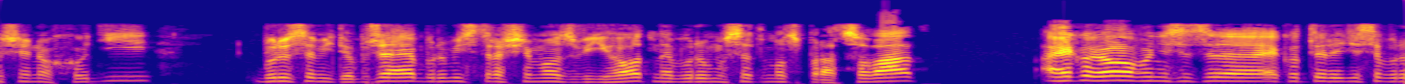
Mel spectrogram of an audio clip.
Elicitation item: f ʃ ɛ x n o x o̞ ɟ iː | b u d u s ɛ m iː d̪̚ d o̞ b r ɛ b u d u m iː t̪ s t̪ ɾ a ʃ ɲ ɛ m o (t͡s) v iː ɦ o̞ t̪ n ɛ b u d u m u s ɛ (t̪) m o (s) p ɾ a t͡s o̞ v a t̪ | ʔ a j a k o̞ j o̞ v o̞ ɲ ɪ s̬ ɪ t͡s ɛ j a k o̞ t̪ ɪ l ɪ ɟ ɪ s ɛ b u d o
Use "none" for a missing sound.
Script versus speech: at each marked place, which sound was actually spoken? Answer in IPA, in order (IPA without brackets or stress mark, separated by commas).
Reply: t͡s, t̪, t͡s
